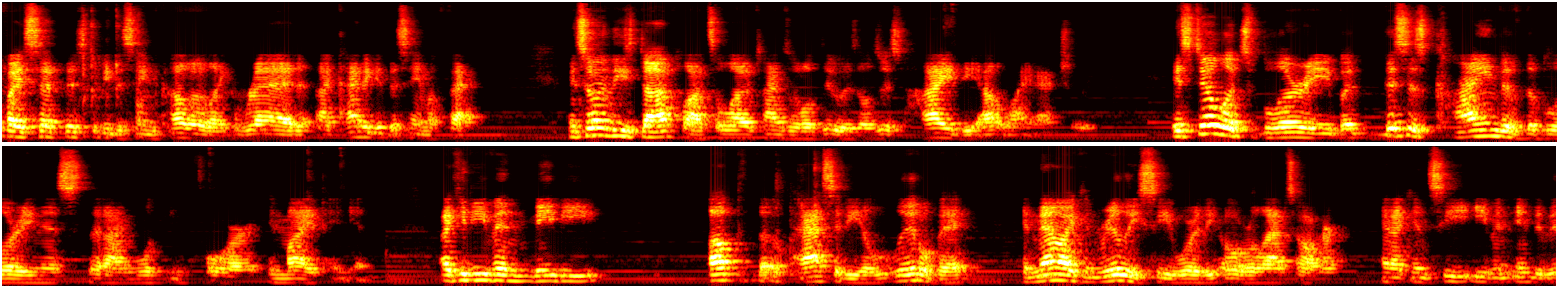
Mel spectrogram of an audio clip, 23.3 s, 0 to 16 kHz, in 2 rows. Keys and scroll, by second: 0.5-1.3 typing, 17.3-18.2 typing.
